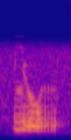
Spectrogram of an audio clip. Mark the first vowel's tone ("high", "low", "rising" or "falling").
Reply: low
